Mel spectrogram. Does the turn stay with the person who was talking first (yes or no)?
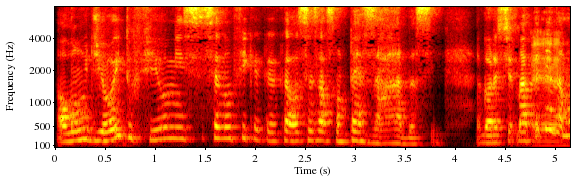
yes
